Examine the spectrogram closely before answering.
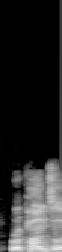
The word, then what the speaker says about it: Rapunzl: So Rapunzl is spelled R-A-P-U-N-Z-L. It's like the fairy tale, except there is no E.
